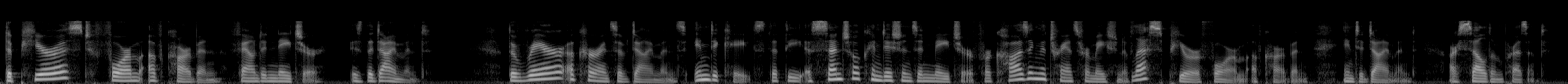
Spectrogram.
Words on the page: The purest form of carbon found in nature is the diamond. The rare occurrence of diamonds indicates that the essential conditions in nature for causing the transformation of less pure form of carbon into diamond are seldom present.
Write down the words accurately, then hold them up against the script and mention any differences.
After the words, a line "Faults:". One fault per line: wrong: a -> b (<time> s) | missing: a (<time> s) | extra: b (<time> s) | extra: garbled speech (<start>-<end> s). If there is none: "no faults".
The purest form of carbon found in nature is the diamond. The rare occurrence of diamonds indicates that the essential conditions in nature for causing the transformation of less pure form of carbon into diamond are seldom present.
Faults:
no faults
